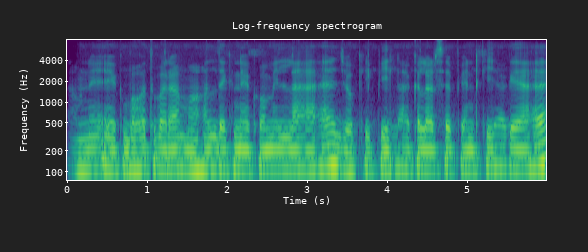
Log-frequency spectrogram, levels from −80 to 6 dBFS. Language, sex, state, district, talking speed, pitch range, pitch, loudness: Hindi, male, Chhattisgarh, Raipur, 190 wpm, 105-110 Hz, 105 Hz, -18 LUFS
